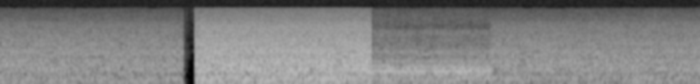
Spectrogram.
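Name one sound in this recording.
A loud whoosh of air rushes in the driver's cab and then stops.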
